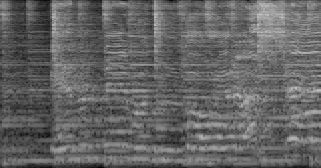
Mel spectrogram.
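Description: Children's worship song: singing with a strummed guitar accompaniment and a steady beat.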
